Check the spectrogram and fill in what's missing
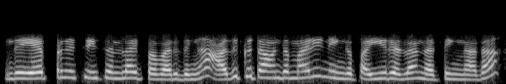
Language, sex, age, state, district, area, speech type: Tamil, female, 18-30, Tamil Nadu, Coimbatore, urban, conversation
